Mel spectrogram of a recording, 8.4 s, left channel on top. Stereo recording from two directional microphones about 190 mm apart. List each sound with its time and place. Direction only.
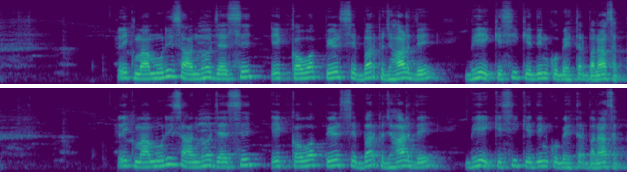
1.5 s speech: 40° left (ahead or behind)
